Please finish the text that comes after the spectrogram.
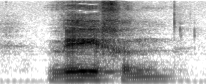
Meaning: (verb) 1. to weigh (to determine the weight or be of a specified weight) 2. to weight (to calibrate, to assign weight to individual statistics)
- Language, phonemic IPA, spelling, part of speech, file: Dutch, /ˈʋeːɣə(n)/, wegen, verb / noun, Nl-wegen.ogg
